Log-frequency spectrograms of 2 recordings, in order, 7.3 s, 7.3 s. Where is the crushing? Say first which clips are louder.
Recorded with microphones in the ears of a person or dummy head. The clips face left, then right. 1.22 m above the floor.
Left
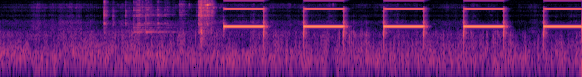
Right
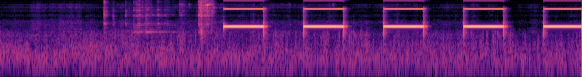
Left 1 dB; 50° left (ahead or behind), 1.1 m.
